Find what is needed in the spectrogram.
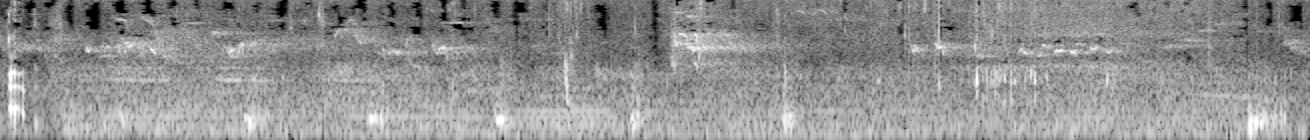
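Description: A man drinking a long swig of energy drink straight from a can, gulping and swallowing in a steady rhythm about once a second, over a continuous low drone.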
